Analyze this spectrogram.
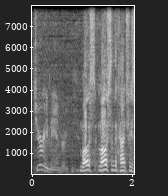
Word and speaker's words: gerrymandering: Those who wish to pronounce it as Eldridge Geary, right? Mm-hmm. Whereas most of the country calls it gerrymandering.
